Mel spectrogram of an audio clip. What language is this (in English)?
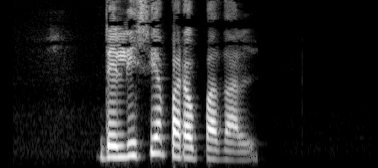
Galician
